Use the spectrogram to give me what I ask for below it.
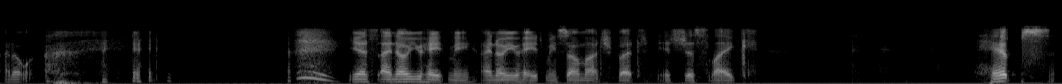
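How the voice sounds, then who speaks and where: A man's voice: fairly low pitch, steady tone, slow, vocal fry, pauses often, no room sound. Crude joking young man on a lo-fi recording. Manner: jokey, crude, puts on silly voices. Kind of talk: rambling comedic vlog rant.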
